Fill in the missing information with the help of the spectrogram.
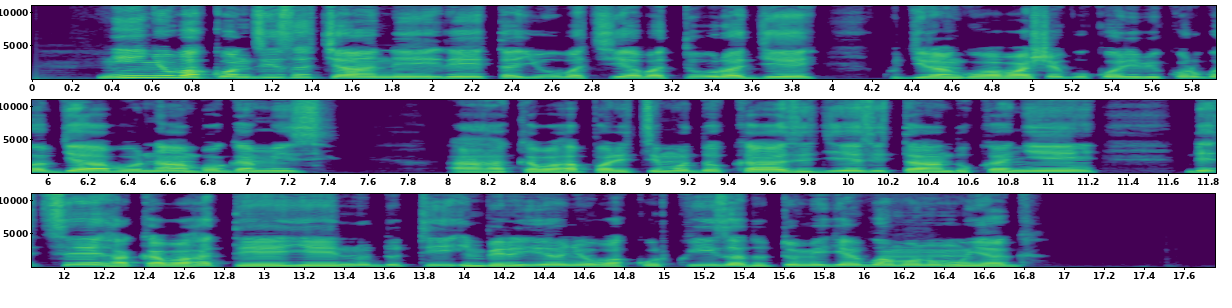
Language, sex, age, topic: Kinyarwanda, male, 25-35, government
